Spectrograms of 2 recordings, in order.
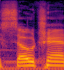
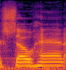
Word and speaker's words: Sochan: Next up on the chopping block right here, 82 overall, Jeremy Sochan or Sohan. I'm pretty sure it's pronounced Sohan. I'm not sure.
